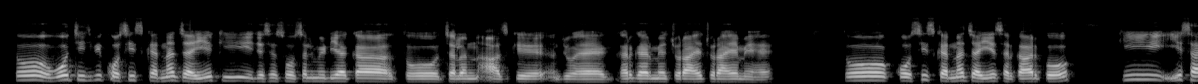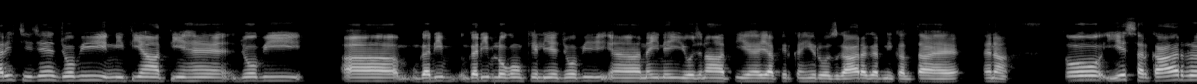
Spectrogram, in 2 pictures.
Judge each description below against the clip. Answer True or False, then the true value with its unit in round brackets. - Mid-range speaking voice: True (155 Hz)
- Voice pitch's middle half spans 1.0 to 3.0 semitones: False (4.3 semitones)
